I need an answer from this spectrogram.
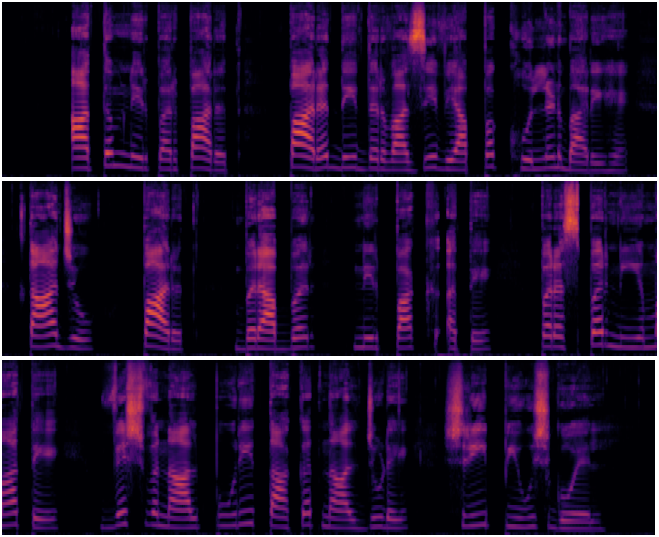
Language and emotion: Punjabi, neutral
